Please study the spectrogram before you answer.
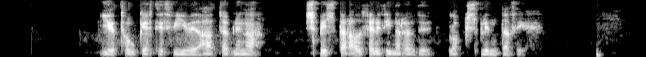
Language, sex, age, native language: Icelandic, male, 20-29, Icelandic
